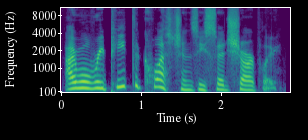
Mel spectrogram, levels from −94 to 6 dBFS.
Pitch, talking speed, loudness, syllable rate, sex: 215 Hz, 165 wpm, -18 LUFS, 4.1 syllables/s, male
